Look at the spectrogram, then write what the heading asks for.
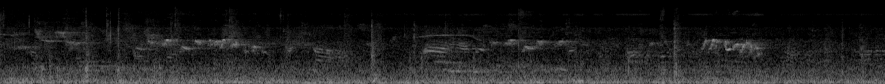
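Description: Birds chirping in short, repeated phrases every second or two, over a steady low background noise.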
